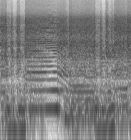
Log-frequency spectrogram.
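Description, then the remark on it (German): A Telecaster electric guitar rings out sustained, overlapping chords and single notes, steady and fairly loud, with the dry signal on the left side and the reverb tail only on the right side. No voices. “Ja, und du hörst tatsächlich, auf der rechten Seite ist jetzt der Nachhall und auf der linken Seite ist das trockene Signal von unserer Gitarre.”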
